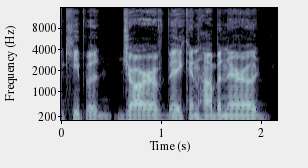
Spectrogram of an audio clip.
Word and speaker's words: habanero: I didn't know what habanero was habanero habanero is the same thing I think I think the joke is that the age is silent oh habanero I call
